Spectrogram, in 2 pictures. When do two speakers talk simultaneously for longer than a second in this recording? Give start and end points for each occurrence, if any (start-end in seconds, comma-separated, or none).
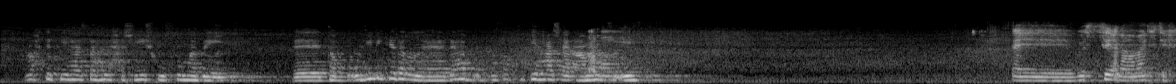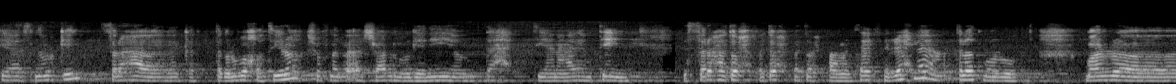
none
